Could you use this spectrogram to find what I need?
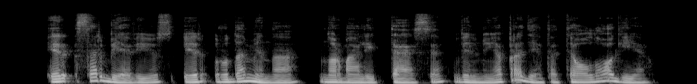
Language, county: Lithuanian, Klaipėda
